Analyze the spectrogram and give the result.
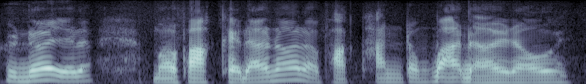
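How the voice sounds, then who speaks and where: A man's voice: medium pitch, very fast, lo-fi sound. A man giving a casual Buddhist teaching talk, chatty and emphatic, chuckling often. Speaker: spiritual teacher.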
